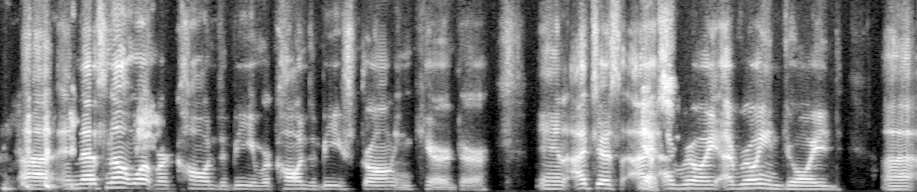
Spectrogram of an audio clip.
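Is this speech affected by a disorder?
Yes: cerebral palsy; from birth.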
